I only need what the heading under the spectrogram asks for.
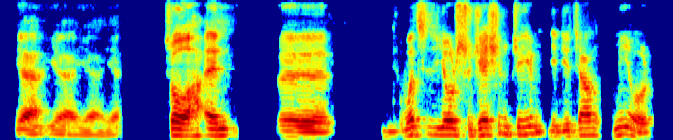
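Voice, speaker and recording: Speaking at a fairly slow pace in a Turkish accent, a man with a medium pitch makes very wide pitch swings and big swings in loudness, leaving long, frequent pauses, in a dry, close sound with no echo. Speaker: arm wrestling show host. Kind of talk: casual interview chat.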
